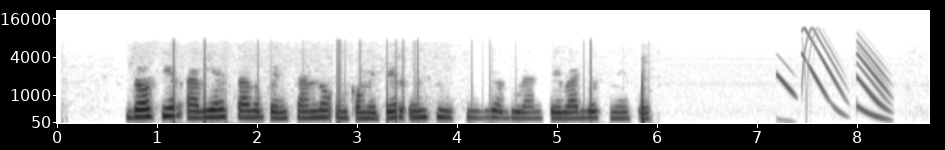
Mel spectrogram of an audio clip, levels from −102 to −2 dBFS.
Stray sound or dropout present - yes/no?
yes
